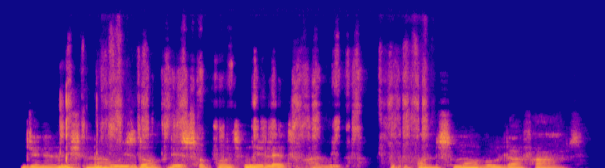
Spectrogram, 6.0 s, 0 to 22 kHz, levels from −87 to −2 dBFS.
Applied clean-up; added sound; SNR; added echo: neural mask model Resemble Enhance denoiser.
